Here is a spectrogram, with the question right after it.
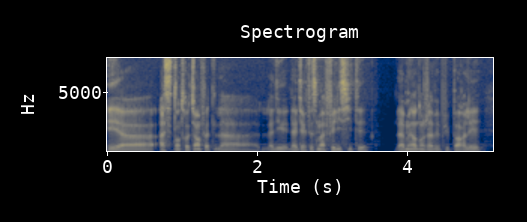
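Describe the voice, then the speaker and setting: A man with a fairly low pitch and monotone, flat intonation speaks at a fairly quick pace on a very clean recording with a silent background. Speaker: nursing student. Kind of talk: testimony. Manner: fast.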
